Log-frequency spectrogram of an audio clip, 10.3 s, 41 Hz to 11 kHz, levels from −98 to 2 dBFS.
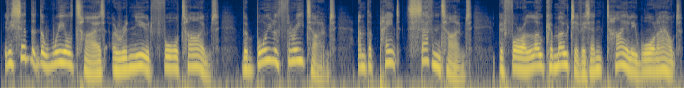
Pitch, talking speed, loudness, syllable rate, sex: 155 Hz, 160 wpm, -17 LUFS, 5.0 syllables/s, male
